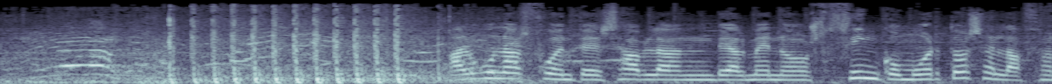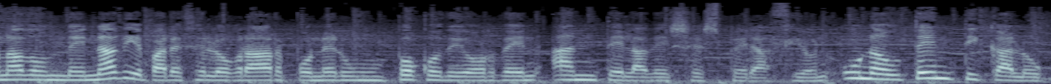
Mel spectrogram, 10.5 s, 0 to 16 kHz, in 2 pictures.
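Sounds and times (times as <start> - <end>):
people shouting at an airport: 0.1 - 3.3
rapid bursts of gunfire at an airport: 0.8 - 2.3
speech: 2.3 - 10.5.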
